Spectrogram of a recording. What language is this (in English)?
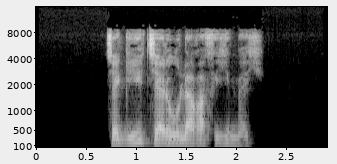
Kabyle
